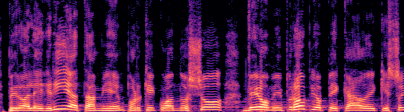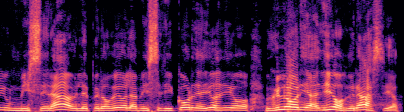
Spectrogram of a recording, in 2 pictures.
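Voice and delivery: loud, high, ringing praise; fervent preacher crying out thanks; preaching at full force. Acted. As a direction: burst out in joyful praise to God. Preaching climax on joy.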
